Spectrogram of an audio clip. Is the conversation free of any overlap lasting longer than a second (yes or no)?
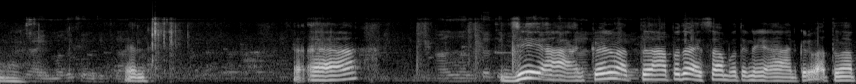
no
